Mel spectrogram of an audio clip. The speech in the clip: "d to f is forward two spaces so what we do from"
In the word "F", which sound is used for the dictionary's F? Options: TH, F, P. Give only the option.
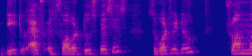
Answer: F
